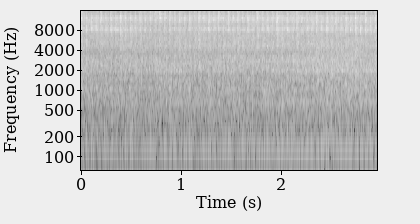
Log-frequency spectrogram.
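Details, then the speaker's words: 1915 Ford Model T Roadster, hand-cranked, warming up, throttle backed off: steady low putter about two and a half beats a second, even, no knocks; healthy normal idle. "Yeah, it's been a very nice, smooth running little T."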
